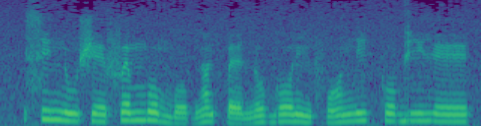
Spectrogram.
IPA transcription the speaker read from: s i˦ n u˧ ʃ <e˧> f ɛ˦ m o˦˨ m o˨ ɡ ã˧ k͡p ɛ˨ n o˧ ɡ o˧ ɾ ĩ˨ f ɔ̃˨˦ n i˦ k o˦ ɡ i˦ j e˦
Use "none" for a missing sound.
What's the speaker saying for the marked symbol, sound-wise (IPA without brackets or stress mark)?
e˧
